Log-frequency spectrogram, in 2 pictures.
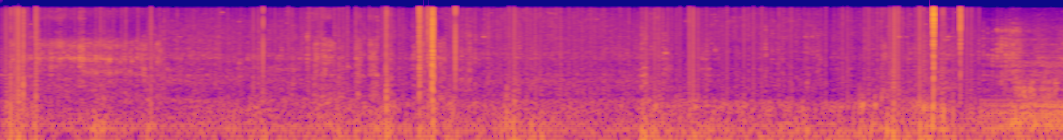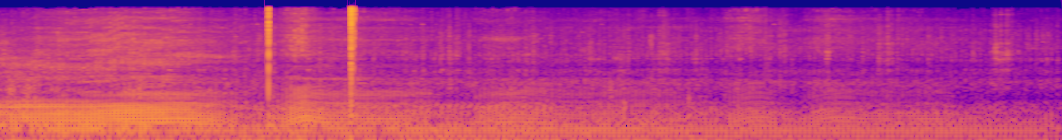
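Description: ATV engine running under way over dirt and gravel, with sharp knocks and rattles from bumps. The engine grows louder from about ten to thirteen seconds in, then eases off as the quad slows.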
